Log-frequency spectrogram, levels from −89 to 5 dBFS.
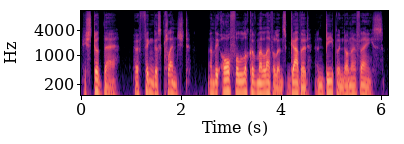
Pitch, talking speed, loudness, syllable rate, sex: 100 Hz, 175 wpm, -20 LUFS, 5.7 syllables/s, male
